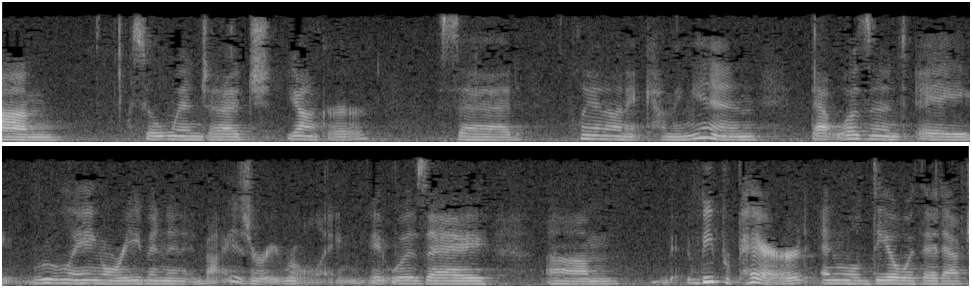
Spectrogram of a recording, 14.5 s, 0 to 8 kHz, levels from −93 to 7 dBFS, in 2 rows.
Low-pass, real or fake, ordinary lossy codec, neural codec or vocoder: 7.2 kHz; real; MP3, 32 kbps; none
